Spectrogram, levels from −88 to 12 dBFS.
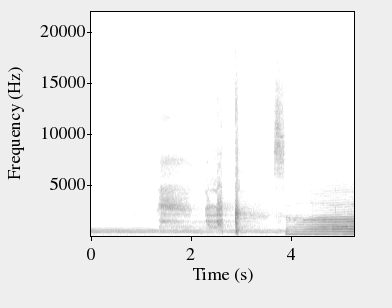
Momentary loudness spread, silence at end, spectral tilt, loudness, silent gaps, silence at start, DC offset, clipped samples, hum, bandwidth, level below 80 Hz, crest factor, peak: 19 LU; 0 s; -1.5 dB/octave; -51 LUFS; none; 0 s; under 0.1%; under 0.1%; none; 19.5 kHz; -84 dBFS; 24 dB; -28 dBFS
